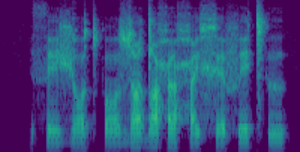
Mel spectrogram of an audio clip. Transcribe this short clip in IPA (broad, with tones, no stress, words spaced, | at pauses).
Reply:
θe˨ ʒɔ˨t͡sʼɔ˨ zu˦dˤo˦ħɯ˨ħe˨ xɛ˨fe˦ t͡sʼɯ˦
